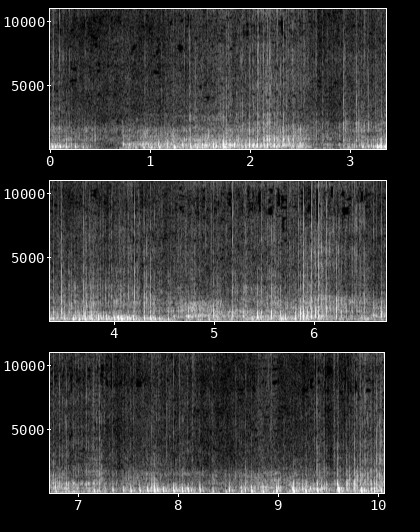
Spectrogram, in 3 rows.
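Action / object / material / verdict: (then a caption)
scrape / fabric-covered hard-shell headphone case / woven fabric / none. Long painted nails from both hands scratch across the textured woven fabric of a closed, oval, grey hard-shell Sony WH-1000XM4 headphone case, presumably with the headphones inside, lying on a black fluffy mat. A steady, dense, fast scratching rasp fills the clip, mostly soft and low-to-mid in tone, with brief quieter pauses near the start and around the three-second mark.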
